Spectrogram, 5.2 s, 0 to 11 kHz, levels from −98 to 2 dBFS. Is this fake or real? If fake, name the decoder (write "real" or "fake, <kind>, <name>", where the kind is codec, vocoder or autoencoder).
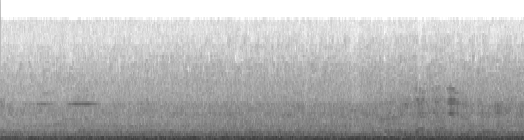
real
